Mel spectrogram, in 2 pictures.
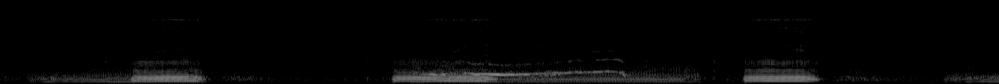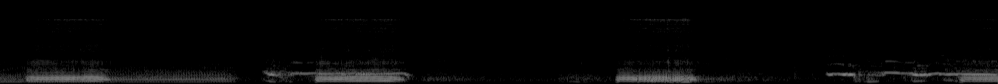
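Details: Pet French Bulldogs sleep through the night, snoring in a steady rhythm of about twenty harsh, harmonic inhalations a minute, with squeaky, whistling exhalations in between.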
